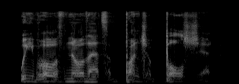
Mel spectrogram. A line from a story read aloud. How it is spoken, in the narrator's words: Randy snapped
